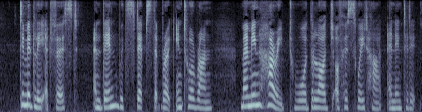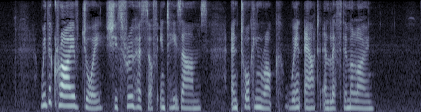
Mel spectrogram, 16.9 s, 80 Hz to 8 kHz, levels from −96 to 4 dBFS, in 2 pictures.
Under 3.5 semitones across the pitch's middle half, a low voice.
No: average, 2.8 semitones; high, 205 Hz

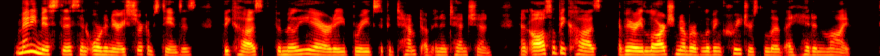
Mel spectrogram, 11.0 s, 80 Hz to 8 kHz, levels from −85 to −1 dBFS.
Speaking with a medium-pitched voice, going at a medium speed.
Yes: medium, 175 Hz; average, 155 wpm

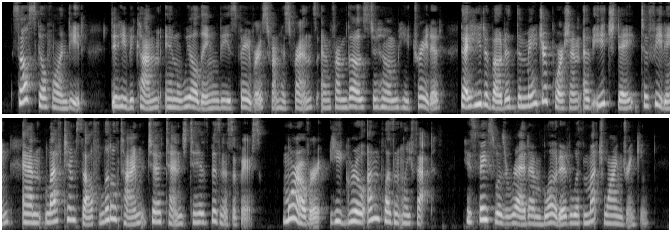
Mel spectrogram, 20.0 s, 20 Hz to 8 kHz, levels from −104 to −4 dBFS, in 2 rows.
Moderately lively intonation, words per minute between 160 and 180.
Yes: average, 4.3 semitones; average, 170 wpm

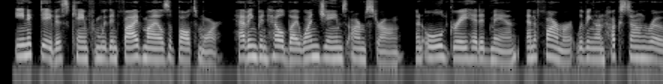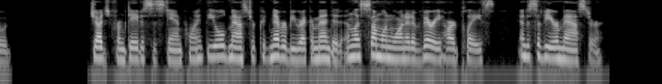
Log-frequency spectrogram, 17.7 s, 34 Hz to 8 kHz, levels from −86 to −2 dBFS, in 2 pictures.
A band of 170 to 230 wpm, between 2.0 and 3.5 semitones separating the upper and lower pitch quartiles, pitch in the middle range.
Yes: average, 175 wpm; narrow, 2.5 semitones; medium, 180 Hz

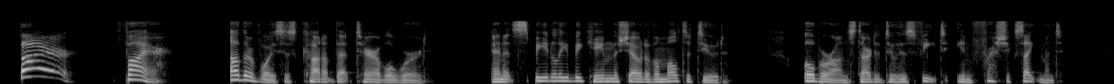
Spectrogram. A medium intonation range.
No: wide, 6.2 semitones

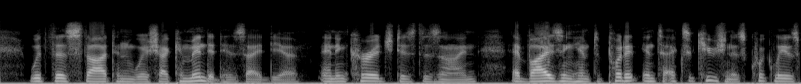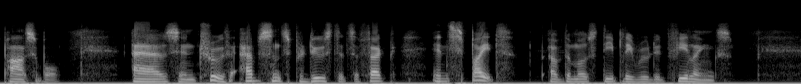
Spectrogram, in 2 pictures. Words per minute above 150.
No: average, 145 wpm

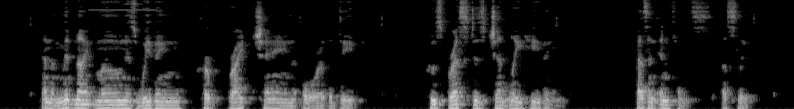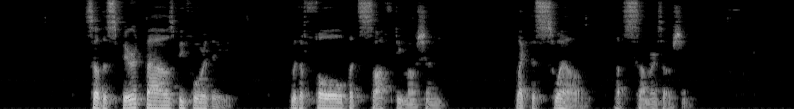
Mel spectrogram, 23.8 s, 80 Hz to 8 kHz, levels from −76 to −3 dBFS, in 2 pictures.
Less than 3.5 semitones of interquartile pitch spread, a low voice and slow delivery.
Yes: average, 3.1 semitones; very low, 95 Hz; slow, 100 wpm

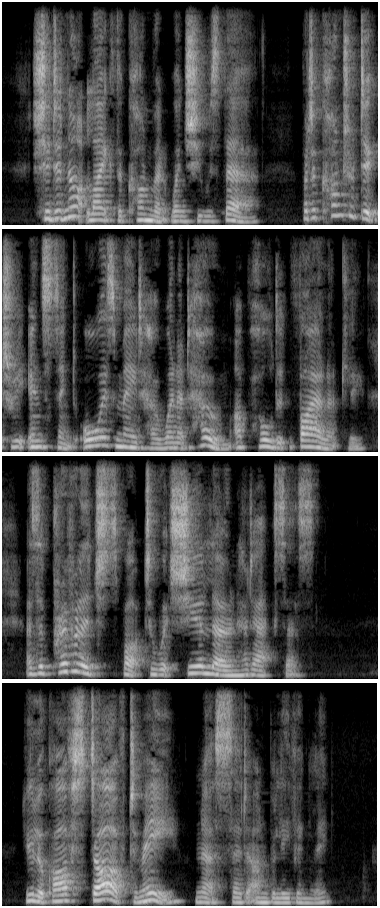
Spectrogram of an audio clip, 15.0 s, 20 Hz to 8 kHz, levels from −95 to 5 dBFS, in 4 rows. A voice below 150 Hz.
No: high, 210 Hz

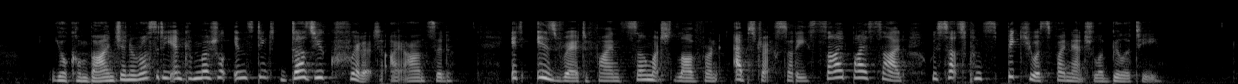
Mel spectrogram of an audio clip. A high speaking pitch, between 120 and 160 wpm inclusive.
Yes: high, 205 Hz; average, 155 wpm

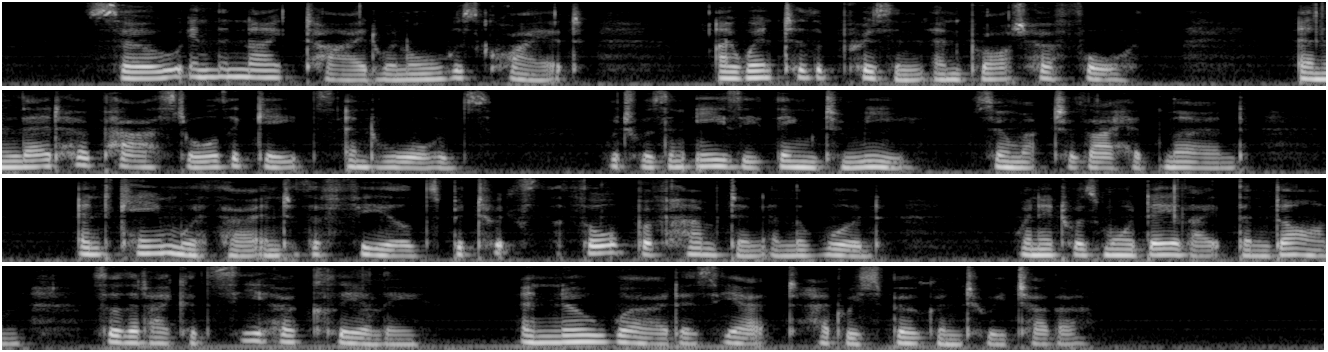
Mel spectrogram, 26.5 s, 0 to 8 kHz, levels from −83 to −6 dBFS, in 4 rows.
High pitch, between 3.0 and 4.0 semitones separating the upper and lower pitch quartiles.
No: medium, 170 Hz; average, 3.5 semitones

